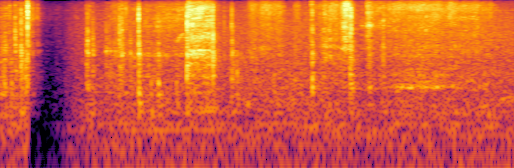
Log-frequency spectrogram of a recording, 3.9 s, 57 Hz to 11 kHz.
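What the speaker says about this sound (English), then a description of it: "put it into the trimmer, and you're going to cut at 5 1/4 and then 5 1/4 again" A paper trimmer slicing through patterned cardstock: a few quick, crisp cutting strokes and paper handling rustles, close and fairly soft, with a brief pause near the start.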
